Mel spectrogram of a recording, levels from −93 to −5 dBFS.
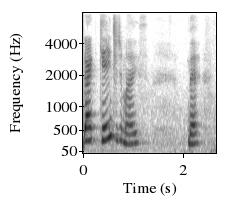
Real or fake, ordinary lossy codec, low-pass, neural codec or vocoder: real; none; none; none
